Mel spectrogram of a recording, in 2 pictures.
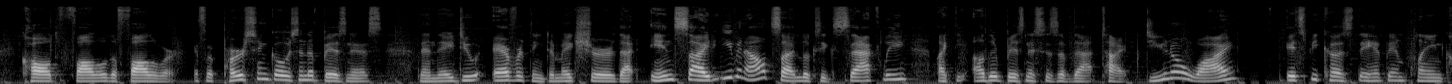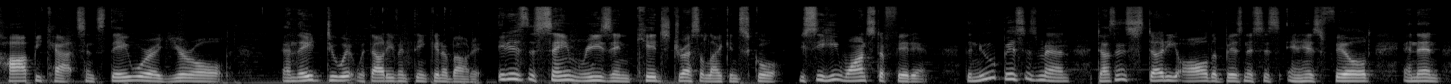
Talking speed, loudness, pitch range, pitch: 180 wpm, -28 LUFS, 150-185 Hz, 160 Hz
